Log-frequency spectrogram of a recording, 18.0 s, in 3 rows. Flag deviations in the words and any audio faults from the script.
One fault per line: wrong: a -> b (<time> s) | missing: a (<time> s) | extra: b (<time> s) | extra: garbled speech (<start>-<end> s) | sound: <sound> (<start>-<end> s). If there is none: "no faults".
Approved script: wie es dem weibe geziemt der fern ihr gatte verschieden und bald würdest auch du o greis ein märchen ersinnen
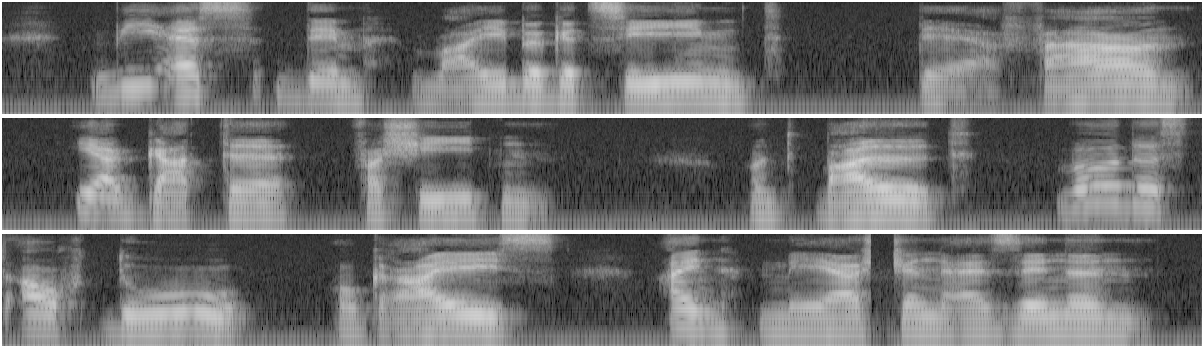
sound: dropout (16.3-16.5 s)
